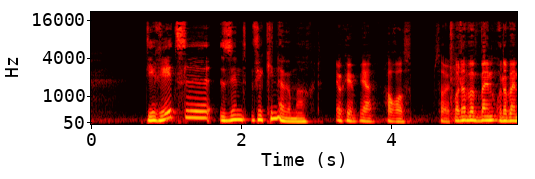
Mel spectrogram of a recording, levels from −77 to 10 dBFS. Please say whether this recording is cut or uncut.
cut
